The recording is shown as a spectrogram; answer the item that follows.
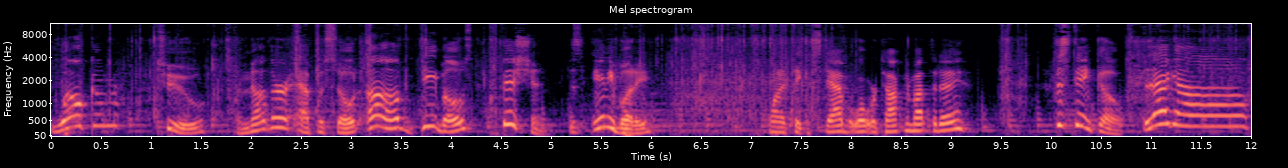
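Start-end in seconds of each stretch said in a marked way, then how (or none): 10.0-12.0 slightly aggressive, excited, higher pitch. Announcing today's topic to the fishing friends: a little aggressive. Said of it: "that intro was a little aggressive".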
